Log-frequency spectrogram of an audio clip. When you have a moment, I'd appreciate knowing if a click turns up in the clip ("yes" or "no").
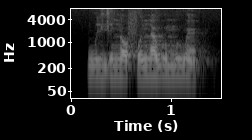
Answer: no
